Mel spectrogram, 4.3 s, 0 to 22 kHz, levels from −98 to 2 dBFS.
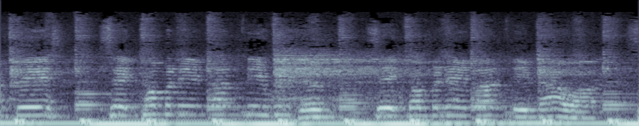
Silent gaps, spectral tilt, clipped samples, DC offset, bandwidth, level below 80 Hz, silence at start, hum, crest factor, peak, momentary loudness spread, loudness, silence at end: none; -6.5 dB/octave; under 0.1%; under 0.1%; 13 kHz; -20 dBFS; 0 s; none; 14 dB; -4 dBFS; 5 LU; -21 LUFS; 0 s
